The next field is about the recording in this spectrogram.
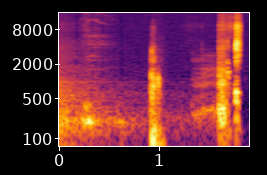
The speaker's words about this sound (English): I can hear that cat. Yeah, she's right here. Say hello.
